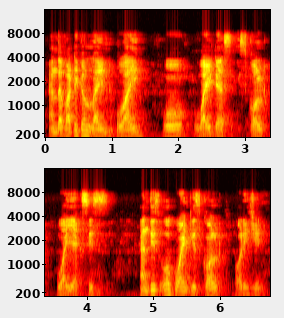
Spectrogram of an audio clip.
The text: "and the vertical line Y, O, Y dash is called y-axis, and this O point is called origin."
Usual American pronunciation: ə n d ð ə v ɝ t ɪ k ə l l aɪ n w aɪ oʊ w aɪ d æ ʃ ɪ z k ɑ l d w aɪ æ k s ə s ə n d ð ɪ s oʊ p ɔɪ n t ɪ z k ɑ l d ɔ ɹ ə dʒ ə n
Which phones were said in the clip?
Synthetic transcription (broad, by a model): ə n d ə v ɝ t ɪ k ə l l aɪ n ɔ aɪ oʊ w aɪ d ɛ s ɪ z k ɑ l d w aɪ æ k s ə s ə n d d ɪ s oʊ p ɔɪ n t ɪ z k ɑ l d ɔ ɹ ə dʒ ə n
